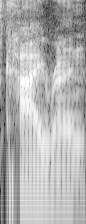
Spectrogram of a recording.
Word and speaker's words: Kyrun: you asked all right the correct way to pronounce my name is Kai Run if you wanna run I also uh so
